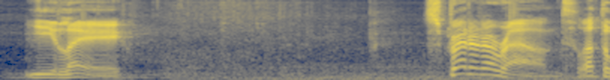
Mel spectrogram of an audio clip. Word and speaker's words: Yela: I hear it's Yele. That's it. That's how you say Yela. It's Yele.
